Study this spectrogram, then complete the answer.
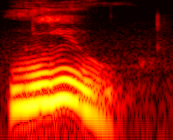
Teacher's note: En Estados Unidos vamos a decirle new, ¿ok? En Inglaterra van a meter un sonido Y ahí, aunque no está escrita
